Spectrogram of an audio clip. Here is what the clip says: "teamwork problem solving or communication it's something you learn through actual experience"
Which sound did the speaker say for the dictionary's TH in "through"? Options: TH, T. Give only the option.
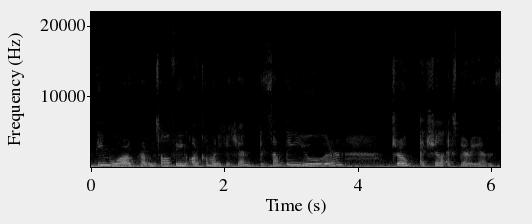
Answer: T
